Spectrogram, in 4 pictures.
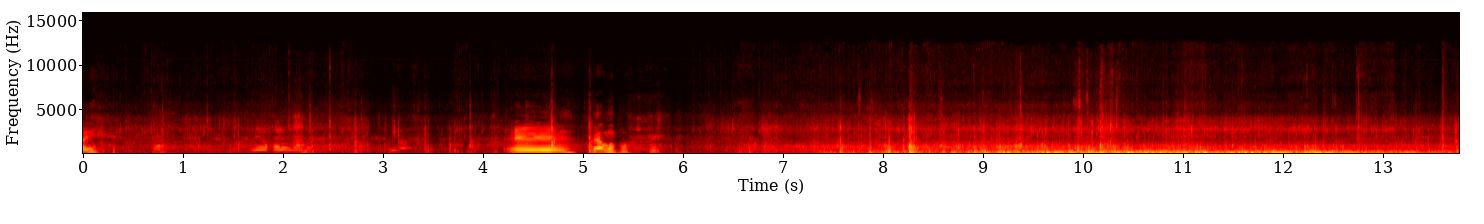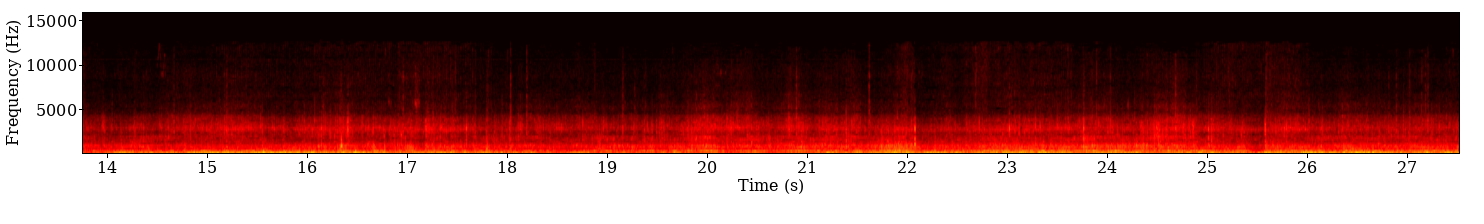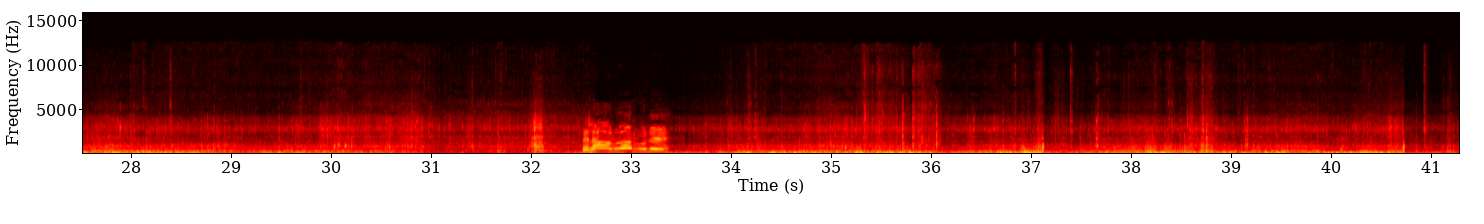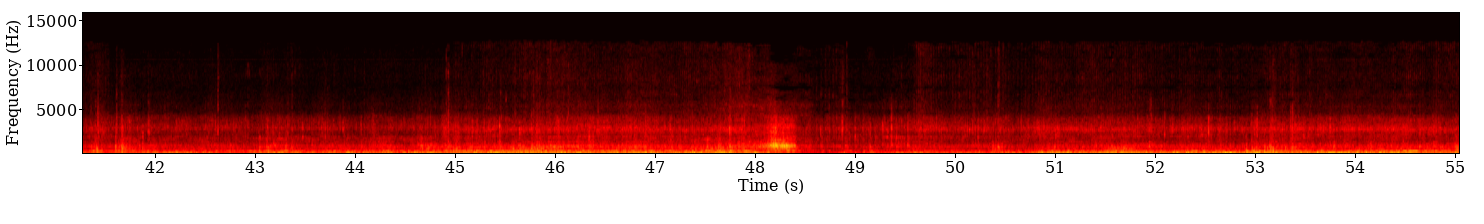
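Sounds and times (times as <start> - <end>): bike rattling over rough ground: 0.0 - 55.0
wind rushing over microphone: 7.2 - 55.0.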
